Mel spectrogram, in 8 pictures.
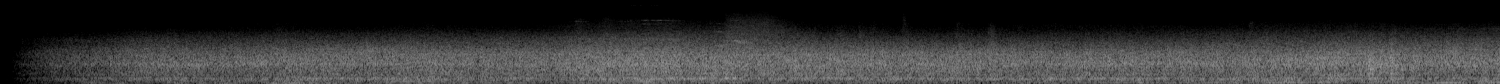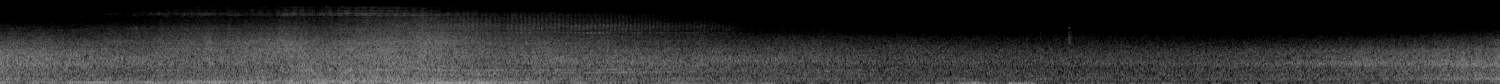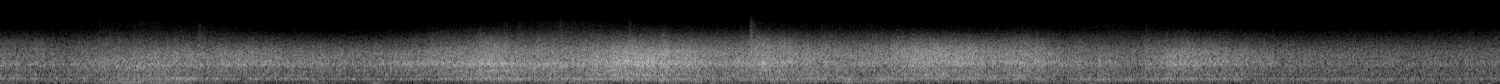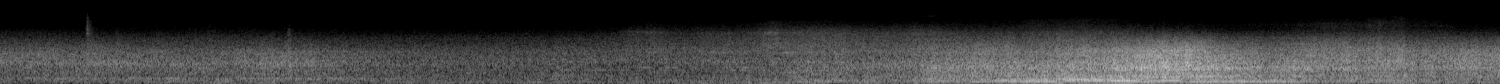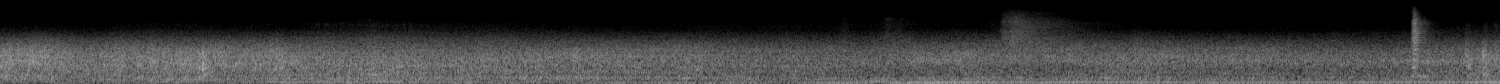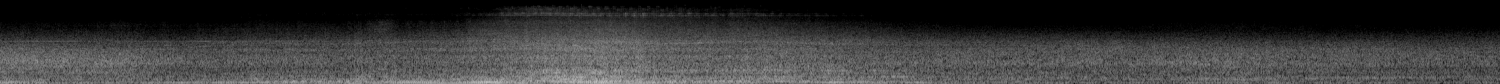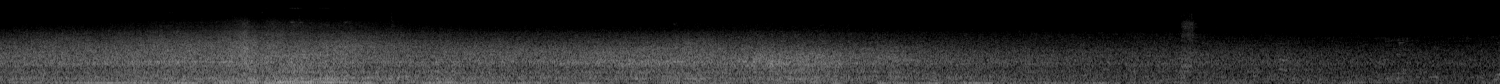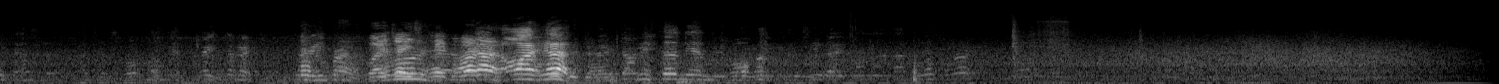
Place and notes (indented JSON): {
  "title": "Bradbury Pl, Belfast, UK - Laverys Bar Belfast",
  "date": "2020-10-21 19:12:00",
  "description": "Recording in front of Laverys Bar which is closed. Calmer space, little bit of wind, fewer movement from people and vehicles. This is five days after the new Lockdown 2 in Belfast started.",
  "latitude": "54.59",
  "longitude": "-5.93",
  "altitude": "8",
  "timezone": "Europe/London"
}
